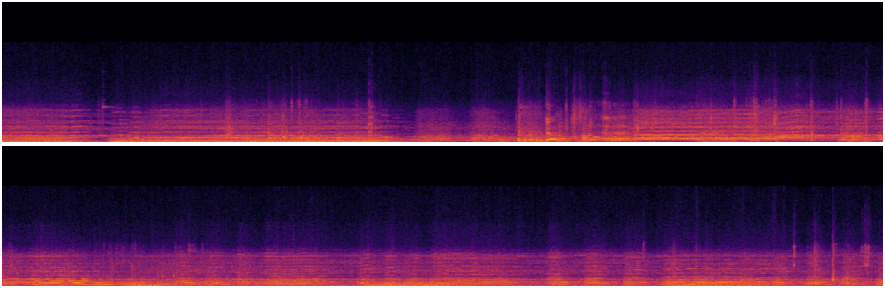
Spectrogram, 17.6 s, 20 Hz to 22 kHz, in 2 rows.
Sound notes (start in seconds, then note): 0.1 suspenseful orchestral music; 5.2 rock thuds; 6.7 dramatic orchestral music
